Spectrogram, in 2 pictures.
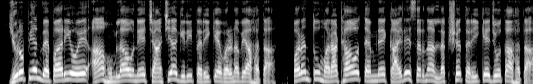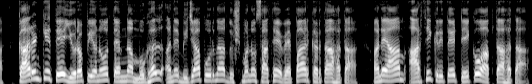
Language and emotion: Gujarati, neutral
